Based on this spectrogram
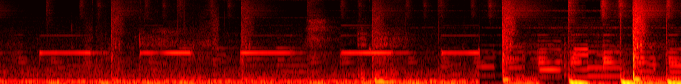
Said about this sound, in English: This dump truck was backing up. I thought he was finna hit my car. Yeah, I'm sitting in the car, but he was just beep, beep.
